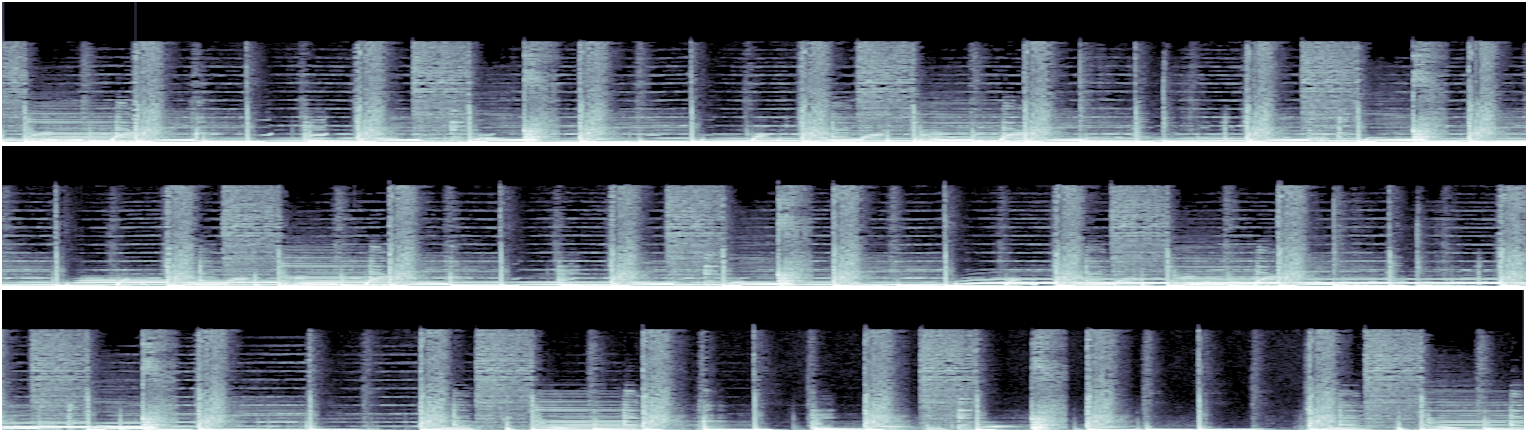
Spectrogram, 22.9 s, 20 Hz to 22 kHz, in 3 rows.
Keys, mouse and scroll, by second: 1.2 drag, 1.5-3.2 middle drag, 3.2-4.9 drag, 4.9 ctrl+z, 5.0 click, 5.8 Tab, 6.1 click, 6.5 l, 7.2 alt+middle click, 7.4 alt+z, 7.8 scroll up 1, 8.4 shift+d, 9.1 click, 10.2 shift+middle click, 10.3 shift+scroll up 2, 10.8 s, 12.5 middle click, 12.6 scroll up 1, 13.0-13.6 shift+middle drag, 13.6 alt+z, 13.7-14.2 shift+middle drag, 14.2-14.8 scroll up 1, 14.8-16.4 drag, 17.0 click, 17.4-18.0 middle drag, 18.0 ctrl+s, 18.1 drag, 18.2 scroll down 2, 18.4-19.1 shift+middle drag, 19.1 ctrl+a, 19.5 middle click, 19.8 click, 20.7-21.1 drag, 21.2 scroll down 2, 21.3-21.7 middle drag, 21.7 click, 22.0-22.4 shift+middle drag, 22.4 scroll up 1, 22.5 click, 22.7 ctrl+a.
